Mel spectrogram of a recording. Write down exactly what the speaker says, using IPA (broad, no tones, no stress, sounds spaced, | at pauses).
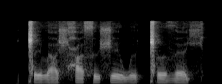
ǁ e l a ʃ ħ a s ɨ ʃ e w ɘ ǁ ə ð ɛ ç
